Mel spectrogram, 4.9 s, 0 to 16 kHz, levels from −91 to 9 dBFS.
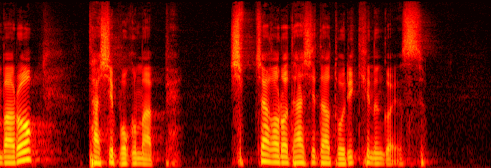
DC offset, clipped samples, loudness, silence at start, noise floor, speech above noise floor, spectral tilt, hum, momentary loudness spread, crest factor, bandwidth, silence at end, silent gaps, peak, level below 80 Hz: under 0.1%; under 0.1%; -25 LUFS; 0 s; -68 dBFS; 44 dB; -4.5 dB/octave; none; 9 LU; 22 dB; 16 kHz; 0.65 s; none; -4 dBFS; -52 dBFS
